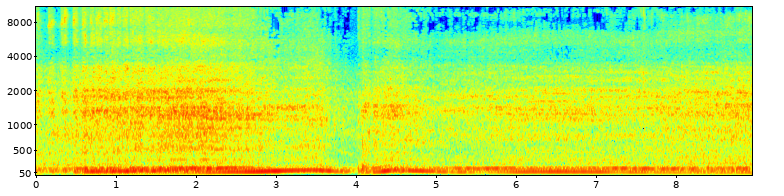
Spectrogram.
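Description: A car engine rumbles loudly and revs up and down, with a brief dip before settling into a steady, throaty idle.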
